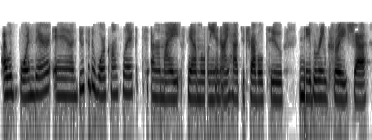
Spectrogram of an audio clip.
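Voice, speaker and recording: A woman's voice: mid-range voice, level tone, normal speed, dry recording. Earnest woman from Bosnia calling in, thin phone-line sound. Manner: earnest, reflective, with frequent fillers. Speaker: podcast guest. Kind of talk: phone interview. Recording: dry tinny phone line.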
